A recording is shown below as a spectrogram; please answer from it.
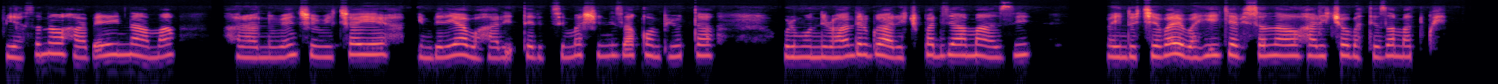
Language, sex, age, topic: Kinyarwanda, female, 18-24, government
